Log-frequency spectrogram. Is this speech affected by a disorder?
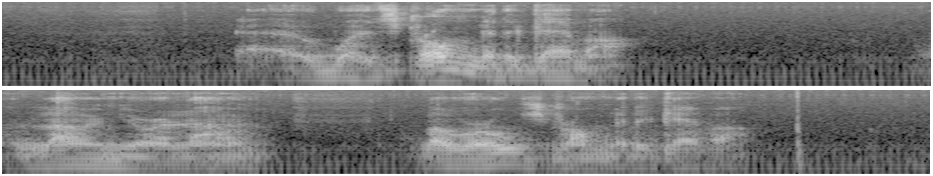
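Yes: total laryngectomy; stage 4 laryngeal cancer, total laryngectomy by Mr. Tagar, head and neck chemoradiotherapy, one-ear deafness, anosmia; recently finished treatment, no evidence of disease, shoulder nerve pain, on opioids, sleeps upright, legs weak; voice valve speech, leaks leave no voice, electrolarynx backup, not heard in groups, swallow about 10%.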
